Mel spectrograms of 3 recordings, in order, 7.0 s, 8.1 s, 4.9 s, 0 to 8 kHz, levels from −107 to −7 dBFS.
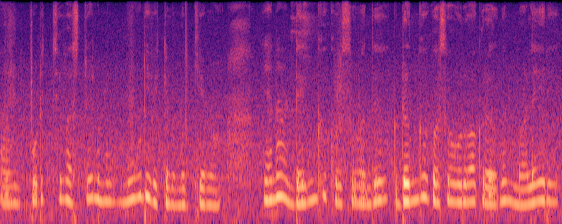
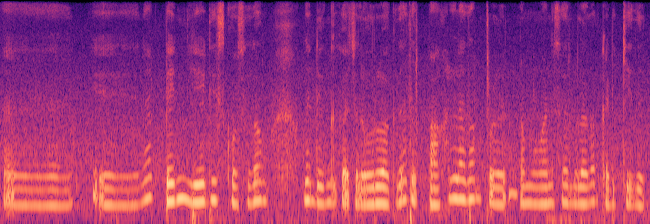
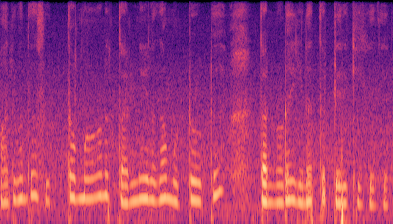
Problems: low volume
